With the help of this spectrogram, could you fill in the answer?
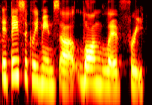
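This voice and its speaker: A woman takes part as a contestant in a laid-back trivia podcast. She answers quickly and teases the host in a playful way. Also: medium pitch. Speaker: quiz contestant. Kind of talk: casual podcast quiz.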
